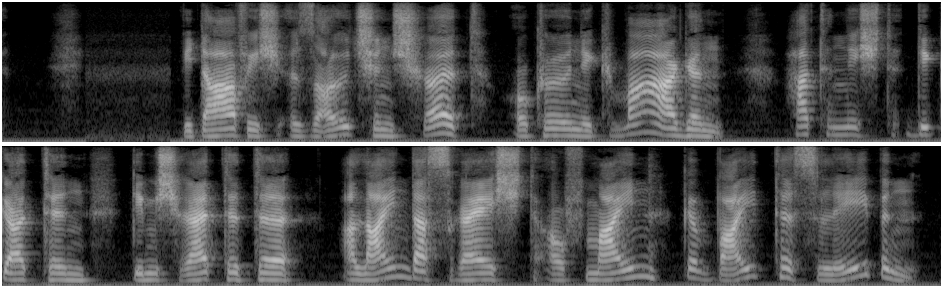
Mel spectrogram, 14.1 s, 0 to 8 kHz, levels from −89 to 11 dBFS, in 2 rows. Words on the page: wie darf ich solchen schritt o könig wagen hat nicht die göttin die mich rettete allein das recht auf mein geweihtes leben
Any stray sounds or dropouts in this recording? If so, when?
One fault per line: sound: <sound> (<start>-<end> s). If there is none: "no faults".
no faults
